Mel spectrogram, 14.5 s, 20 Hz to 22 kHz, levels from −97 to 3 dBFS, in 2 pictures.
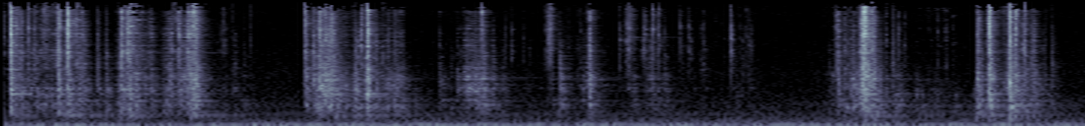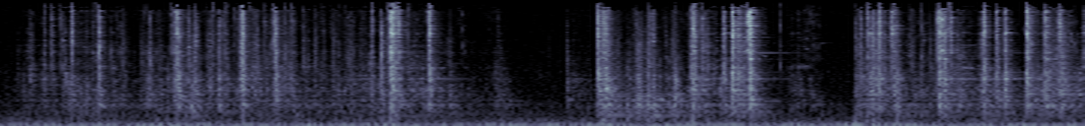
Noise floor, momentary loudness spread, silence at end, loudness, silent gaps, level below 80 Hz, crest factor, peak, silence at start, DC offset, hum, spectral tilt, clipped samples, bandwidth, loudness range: -56 dBFS; 24 LU; 0 s; -30 LUFS; none; -56 dBFS; 36 dB; 0 dBFS; 0.05 s; under 0.1%; none; 1.5 dB/octave; under 0.1%; over 20 kHz; 6 LU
